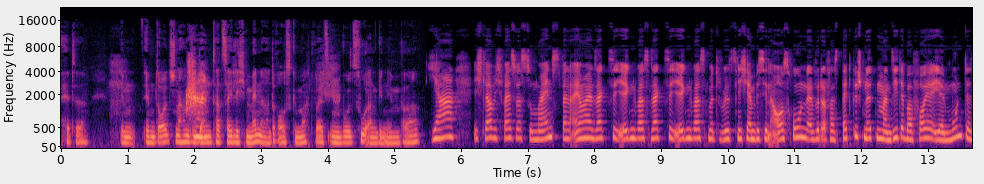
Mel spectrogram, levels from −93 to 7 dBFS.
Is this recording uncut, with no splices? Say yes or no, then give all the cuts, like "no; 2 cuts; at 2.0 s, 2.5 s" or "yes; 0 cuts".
no; 3 cuts; at 5.5 s, 8.9 s, 10.1 s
